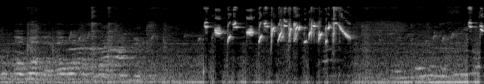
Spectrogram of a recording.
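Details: European goldfinch song: a dense, bright burst of high, tinkling, rapidly repeated notes for about one and a half seconds, with quiet background noise before and after.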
